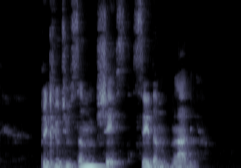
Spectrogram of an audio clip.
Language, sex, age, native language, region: Slovenian, male, 18-29, Slovenian, Central Slovenia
